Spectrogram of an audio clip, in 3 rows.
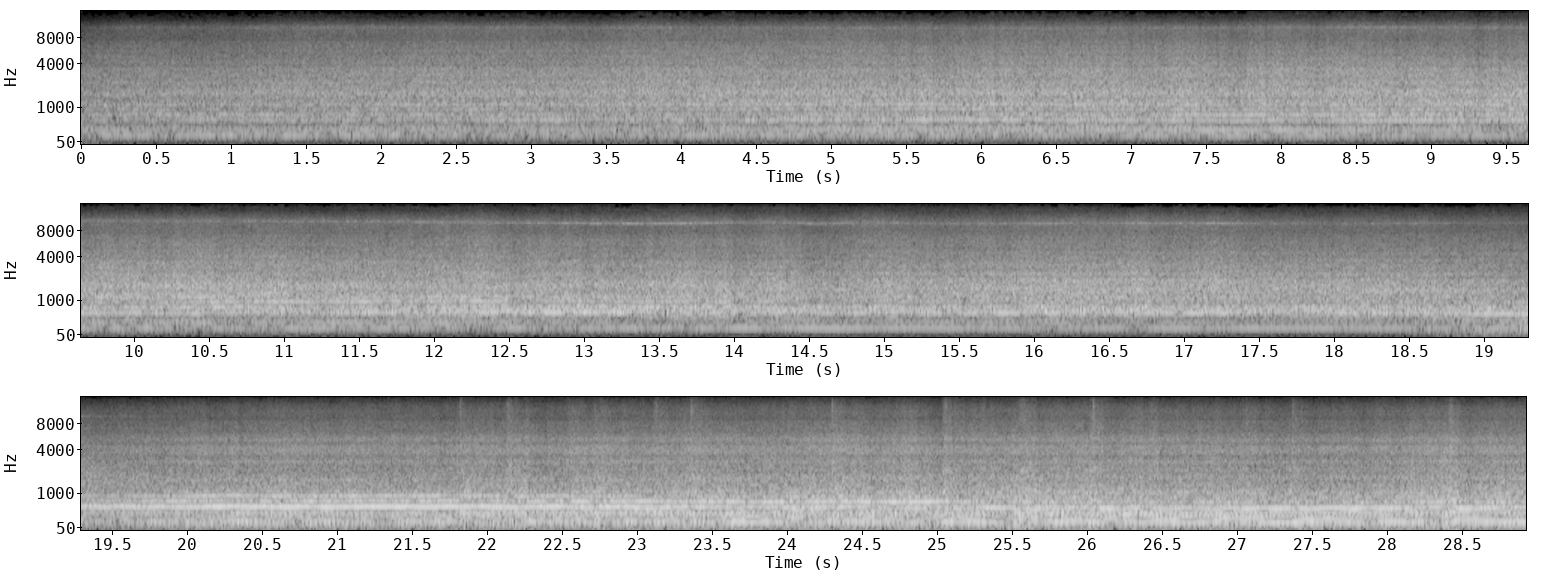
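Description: John Deere 7450i self-propelled forage harvester running under load as it picks up and chops grass for silage: a steady engine drone with a faint high whine. About two-thirds of the way through the sound changes, turning louder with a heavy low rumble, heard up close from the pickup header.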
